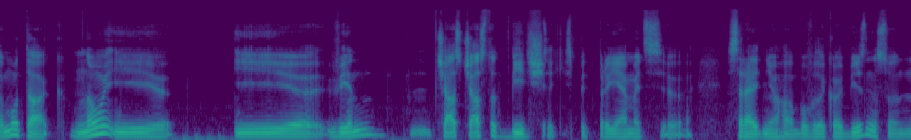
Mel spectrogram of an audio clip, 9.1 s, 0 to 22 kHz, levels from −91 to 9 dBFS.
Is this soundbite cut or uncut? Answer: cut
